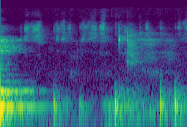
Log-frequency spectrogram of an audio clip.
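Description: A pen scratches across paper as a sphere math solution is written out, in short strokes and taps, close and quiet, with a voice speaking softly in the background.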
